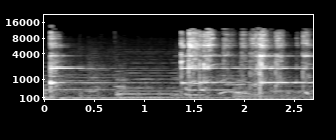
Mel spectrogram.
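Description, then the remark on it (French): Wind chimes in the small town of Orebić ring with sustained, overlapping tones, then a cluster of bright, high metallic strikes tinkles in irregularly and keeps shimmering. No one speaks. “C'est un carillon.”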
